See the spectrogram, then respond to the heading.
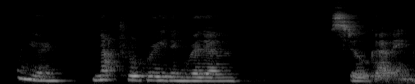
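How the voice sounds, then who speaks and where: A woman speaks quietly at a moderate pace in a calm, soothing tone. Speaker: yoga instructor. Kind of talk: guided yoga class.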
